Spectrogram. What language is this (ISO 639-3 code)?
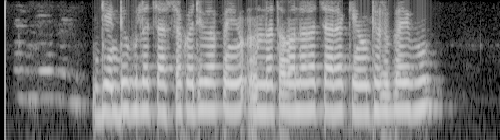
ori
